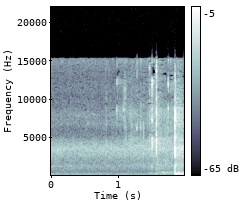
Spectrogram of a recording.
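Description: Quiet room hiss, then near the end one sharp slap as a jump rope starts turning and strikes the floor at the first jump.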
